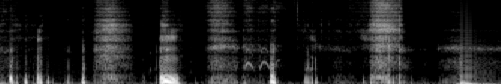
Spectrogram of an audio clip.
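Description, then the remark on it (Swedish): Irregular bursts of snorting and heavy, breathy panting from a person sitting, some short and sharp, others drawn out and noisy, with a low rumble near the end and no talking. “ja, men du sitter ju bara och frustar och flåsar.”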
